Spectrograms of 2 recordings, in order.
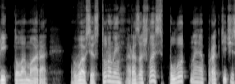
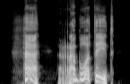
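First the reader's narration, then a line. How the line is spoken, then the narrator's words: Joyful exclamation. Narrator (Russian): радостно воскликнула она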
